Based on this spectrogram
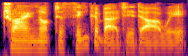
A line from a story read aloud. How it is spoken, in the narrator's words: said Malfoy, softly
